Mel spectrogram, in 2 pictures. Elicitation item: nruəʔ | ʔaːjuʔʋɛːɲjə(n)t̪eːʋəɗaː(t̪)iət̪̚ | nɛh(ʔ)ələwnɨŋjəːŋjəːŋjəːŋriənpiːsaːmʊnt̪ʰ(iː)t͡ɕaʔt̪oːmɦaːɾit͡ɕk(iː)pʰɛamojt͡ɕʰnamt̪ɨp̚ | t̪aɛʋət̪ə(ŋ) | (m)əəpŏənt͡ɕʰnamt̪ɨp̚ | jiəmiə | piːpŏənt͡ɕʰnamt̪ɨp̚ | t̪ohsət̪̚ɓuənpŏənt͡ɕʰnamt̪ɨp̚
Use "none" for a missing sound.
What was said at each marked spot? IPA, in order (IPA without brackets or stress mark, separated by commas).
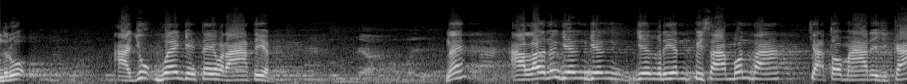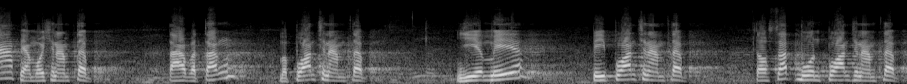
ŋ, t̪, ʔ, aː, aː, ŋ, m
